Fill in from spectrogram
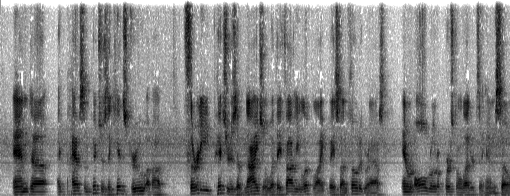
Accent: Fontana, California, United States; I started off with my hometown. I don't know, most people don't know that Fontana, California is my hometown.

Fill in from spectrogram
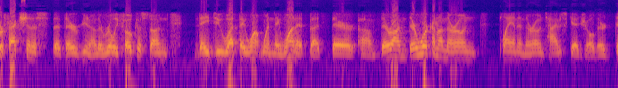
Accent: Kansas City, Missouri, United States; I grew up in Kansas City, and so the Kansas City jazz scene was something that, you know, you become aware of pretty early.

